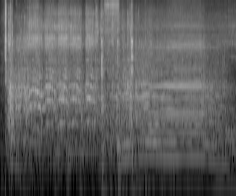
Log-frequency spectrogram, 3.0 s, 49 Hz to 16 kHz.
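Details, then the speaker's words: Old Ford tractor, thought to be an 8N, after ether: starter whirs and engages in uneven bursts, then drops out and spins down without the engine catching; starter disengaging mid-crank. "Yeah, you're right about that starter. When it cranks, it kicks out."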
